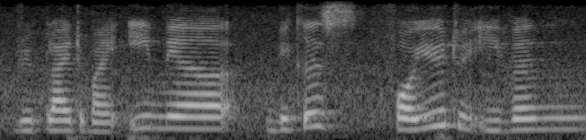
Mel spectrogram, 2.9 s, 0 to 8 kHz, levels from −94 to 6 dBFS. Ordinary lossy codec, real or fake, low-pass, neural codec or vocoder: Opus, 16 kbps; real; 7.2 kHz; none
